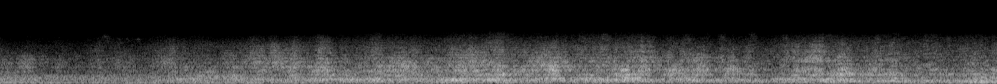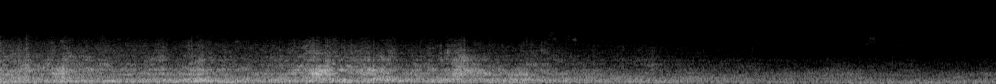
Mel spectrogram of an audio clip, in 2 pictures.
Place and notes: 延平路一段546巷7弄, Hsinchu City - sound of birds and Fighters
sound of birds, Fighters take off, Dog sounds, Zoom H2n MS+XY
Hsinchu City, Taiwan, 15 September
